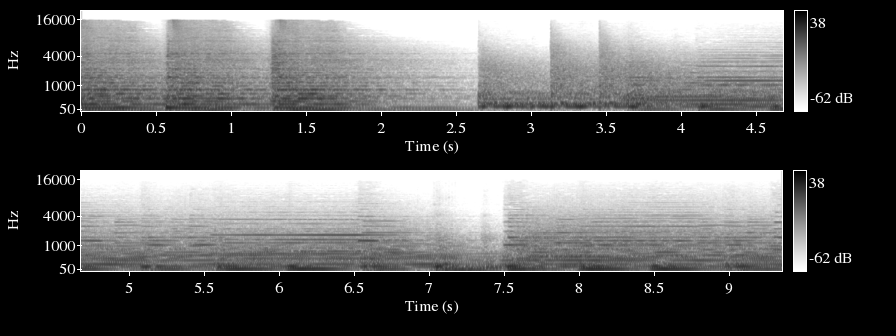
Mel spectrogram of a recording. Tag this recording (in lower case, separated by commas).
timpani, music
